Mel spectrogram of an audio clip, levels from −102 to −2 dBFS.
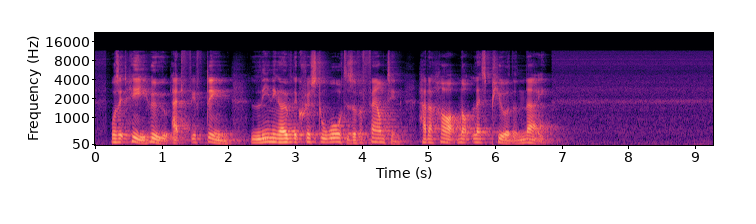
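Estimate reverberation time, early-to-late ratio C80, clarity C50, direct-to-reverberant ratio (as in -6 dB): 0.85 s, 13.5 dB, 11.5 dB, 10.5 dB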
